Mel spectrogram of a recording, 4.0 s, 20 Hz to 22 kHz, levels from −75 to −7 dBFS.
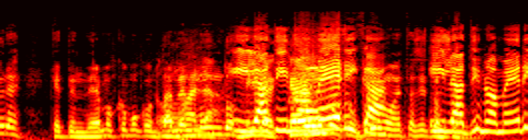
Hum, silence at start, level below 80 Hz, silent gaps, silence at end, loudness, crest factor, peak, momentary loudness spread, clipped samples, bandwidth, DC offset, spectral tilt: none; 0 s; -46 dBFS; none; 0 s; -13 LUFS; 14 dB; 0 dBFS; 16 LU; under 0.1%; 15.5 kHz; under 0.1%; -4.5 dB/octave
